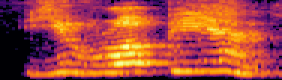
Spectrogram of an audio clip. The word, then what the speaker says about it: European: when we write but when we pronounce it's quite different we pronounce it with a consonant sound european match or european so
